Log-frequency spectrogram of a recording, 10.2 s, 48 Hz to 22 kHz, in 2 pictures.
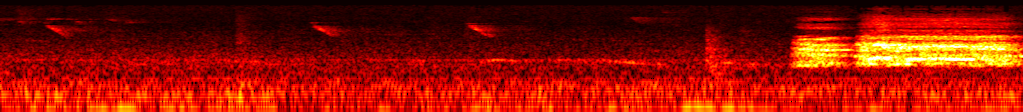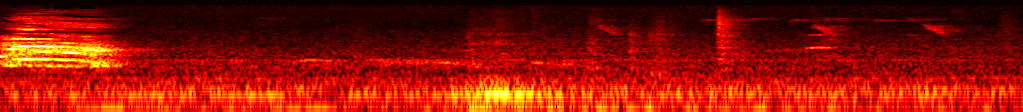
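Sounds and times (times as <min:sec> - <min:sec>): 
low background hum: 0:00.0 - 0:10.2
rooster crowing: 0:03.9 - 0:05.9.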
